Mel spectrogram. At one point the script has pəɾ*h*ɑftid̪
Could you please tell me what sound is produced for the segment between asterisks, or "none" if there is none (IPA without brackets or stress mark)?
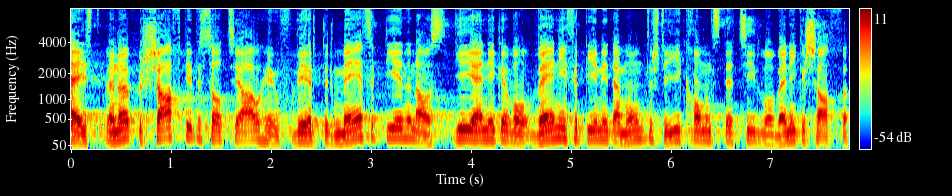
ʃ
